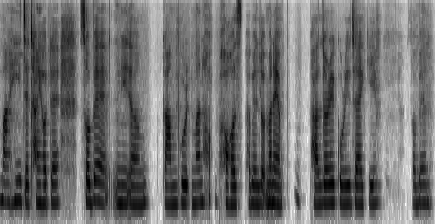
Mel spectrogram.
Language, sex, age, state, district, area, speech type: Assamese, female, 18-30, Assam, Morigaon, rural, spontaneous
